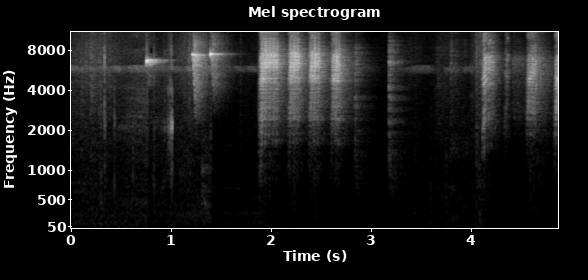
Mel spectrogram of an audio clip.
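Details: Grey-cheeked bulbul song used to tutor other songbirds like magpie robins; high whistles mixed with rapid harsh, rattling chatter bursts in quick succession, separated by short quiet gaps.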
